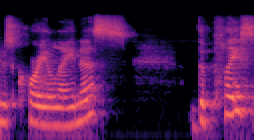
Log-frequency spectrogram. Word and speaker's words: Coriolanus: But the Latin pronunciation is Coriolanus.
